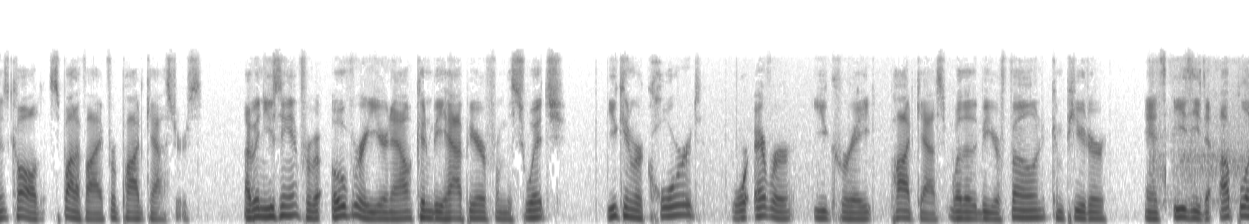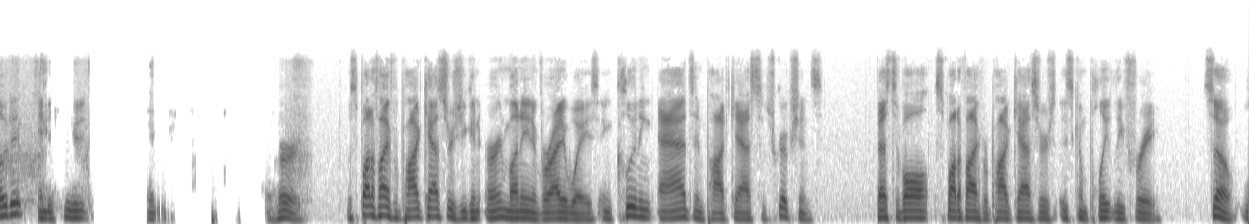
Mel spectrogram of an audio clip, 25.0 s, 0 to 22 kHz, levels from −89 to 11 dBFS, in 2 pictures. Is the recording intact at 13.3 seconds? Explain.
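No. Speech suppressed in double talk runs from 12.98 to 14.26 s. The speech dips by up to about 40 dB, in pieces adding up to around a second, likely because the echo canceller couldn't separate the talker from loudspeaker echo and turned both down. The other side's voice leaks through from 13.31 to 13.41 s as a brief scrap about 25 dB below the speech, likely residual loudspeaker echo that the canceller left in the microphone signal.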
